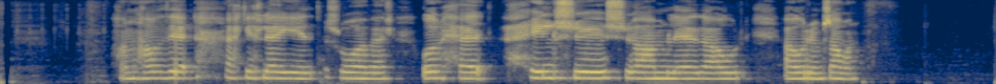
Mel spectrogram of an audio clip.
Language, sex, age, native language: Icelandic, male, 12, Icelandic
